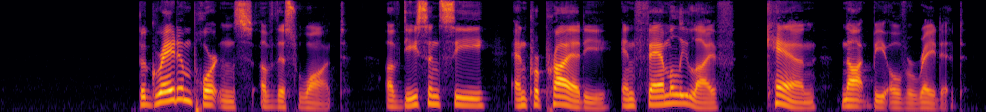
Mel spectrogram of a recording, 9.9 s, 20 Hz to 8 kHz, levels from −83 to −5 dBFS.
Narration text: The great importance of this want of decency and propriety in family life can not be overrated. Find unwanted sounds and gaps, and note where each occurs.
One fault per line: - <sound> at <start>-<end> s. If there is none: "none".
none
